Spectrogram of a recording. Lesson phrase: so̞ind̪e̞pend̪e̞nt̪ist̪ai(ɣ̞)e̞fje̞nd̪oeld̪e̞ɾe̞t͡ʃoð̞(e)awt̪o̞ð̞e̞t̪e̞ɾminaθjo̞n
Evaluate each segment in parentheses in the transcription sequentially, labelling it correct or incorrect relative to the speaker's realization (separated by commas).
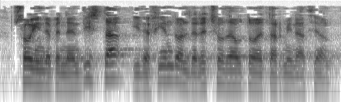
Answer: incorrect, correct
